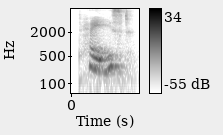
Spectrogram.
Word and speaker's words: taste: So, in words like bake, clue, and taste, the letter E likes to remain silent. Watch how I pronounce them again. Bake, taste, clue.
